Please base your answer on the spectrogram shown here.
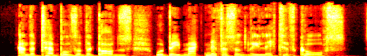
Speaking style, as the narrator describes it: said Erne quickly

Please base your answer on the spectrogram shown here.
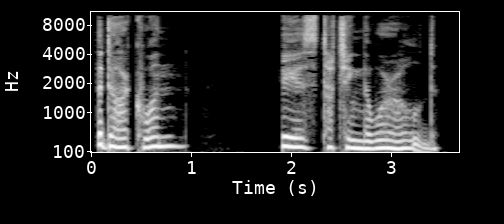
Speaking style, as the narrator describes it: she said softly

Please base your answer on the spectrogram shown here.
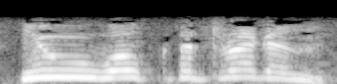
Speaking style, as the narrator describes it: he screamed

